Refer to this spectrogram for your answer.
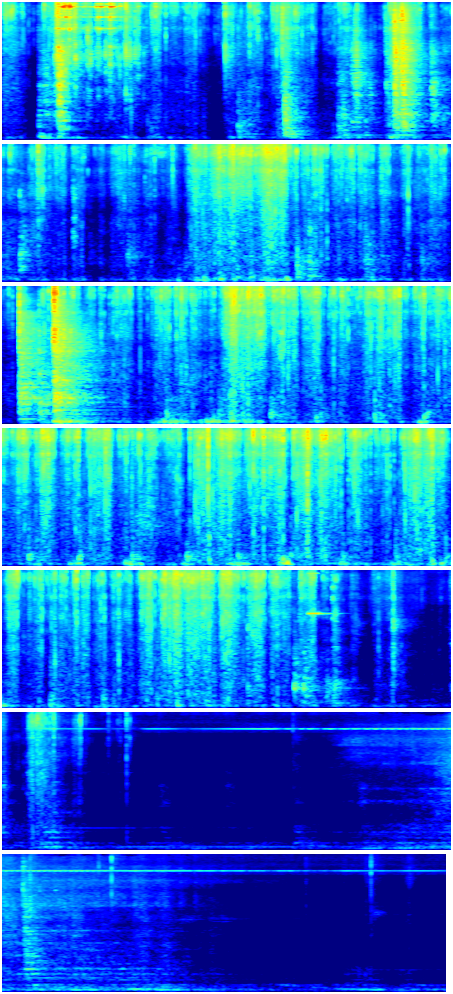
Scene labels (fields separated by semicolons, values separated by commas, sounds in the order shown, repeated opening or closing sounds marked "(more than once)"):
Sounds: keys, door (more than once), footsteps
